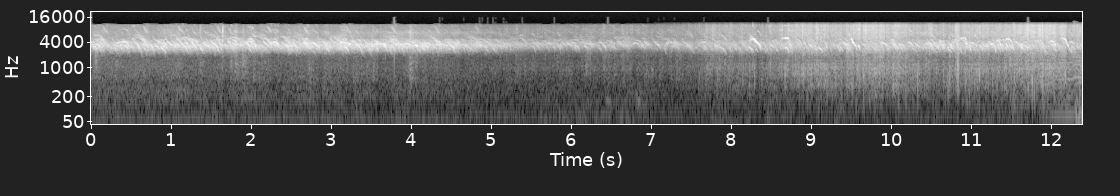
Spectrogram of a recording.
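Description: A poultry house full of chicks peeping all at once, a dense chorus of many overlapping high cheeps that dips a little about halfway through.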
